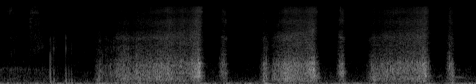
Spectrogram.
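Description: A black paddle hairbrush with plastic bristles, held in the hand, is pulled through a full, thick facial beard on the jaw. Four repeated strokes make a dry, scratchy rustle centered in the midrange, each swelling and then cutting off into brief, quiet gaps.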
